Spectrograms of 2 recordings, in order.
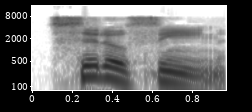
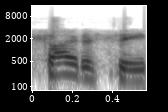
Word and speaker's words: cytosine: experiments do not produce Sydow seen is that how you pronounce it you prompted cytosine cytosine yeah but but your points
